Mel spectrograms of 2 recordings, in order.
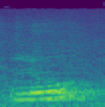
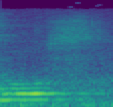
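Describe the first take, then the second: First: The syllable is pronounced the French way. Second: The syllable is pronounced the German way. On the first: "the French" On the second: "for German"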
